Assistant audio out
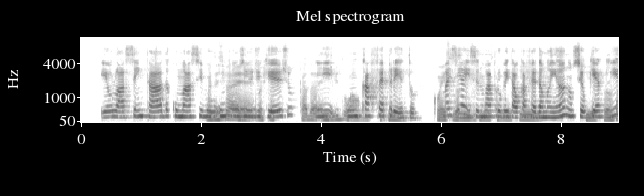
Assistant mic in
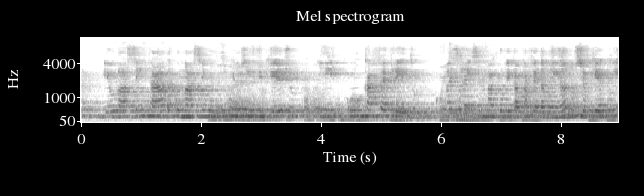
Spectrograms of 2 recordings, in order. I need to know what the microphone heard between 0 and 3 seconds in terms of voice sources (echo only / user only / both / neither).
echo only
